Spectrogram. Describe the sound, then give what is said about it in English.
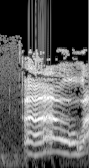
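A person imitates the long, drawn-out groan of getting out of bed with stiff, aching legs: a single loud, sustained vocal moan that starts abruptly and holds a steady, voiced tone to the end. “Meanwhile, while we groan, Paul would listen to me get out of bed every morning.”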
